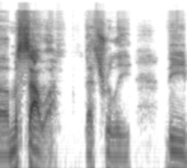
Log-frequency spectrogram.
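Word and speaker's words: Masau'u: basically all sounds like massau m m but pronounced masawa that's really the pronunciation they also call him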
